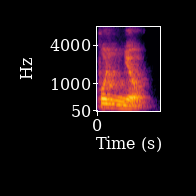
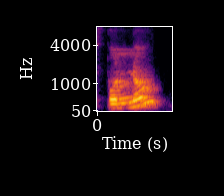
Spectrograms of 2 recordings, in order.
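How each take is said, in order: First: The middle consonant is an ny sound. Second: The middle consonant is a plain n sound. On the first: The speaker calls it right. "do you pronounce it as punno or punyo?" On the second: The speaker calls it wrong. "do you pronounce it as punno or punyo?"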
